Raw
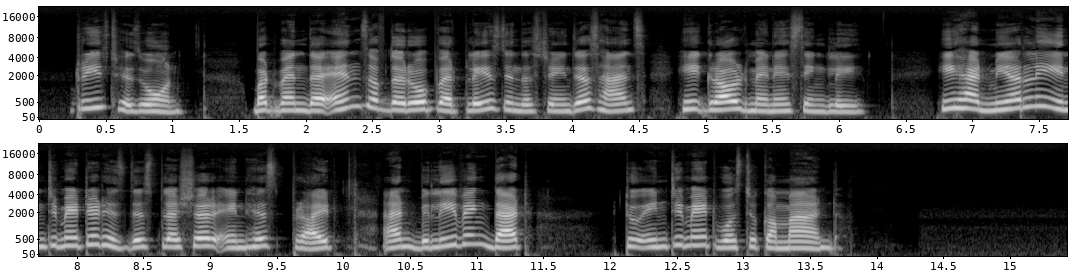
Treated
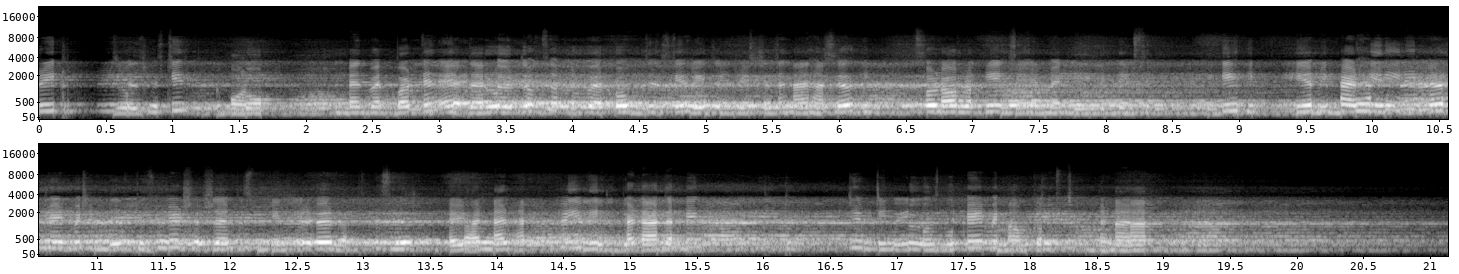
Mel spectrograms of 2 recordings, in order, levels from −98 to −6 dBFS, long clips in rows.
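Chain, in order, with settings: slices played last to first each 81 ms, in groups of 5; high-pass 97 Hz; bass shelf 160 Hz -5 dB; tape speed -27%; distance through air 120 m; small resonant body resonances 390/1300 Hz, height 14 dB, ringing for 35 ms; on a send: echo that smears into a reverb 588 ms, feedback 52%, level -6 dB; on the sum: plate-style reverb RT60 0.95 s, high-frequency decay 0.95×, DRR 9.5 dB

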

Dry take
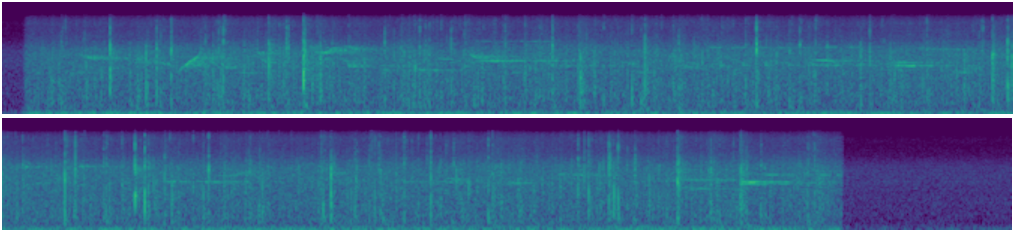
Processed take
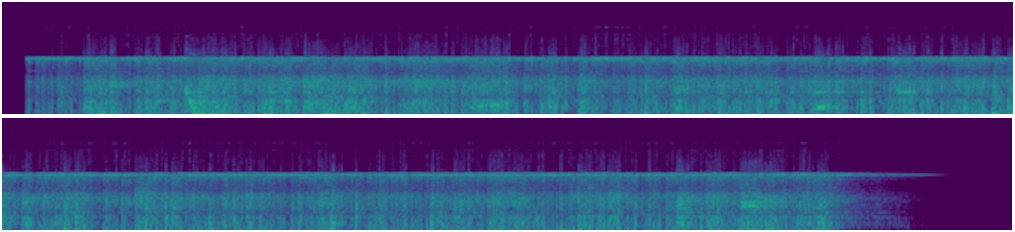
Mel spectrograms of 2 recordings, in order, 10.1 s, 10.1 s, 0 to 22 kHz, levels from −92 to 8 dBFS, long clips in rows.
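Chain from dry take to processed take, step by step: in parallel at -2 dB: compression 4:1, threshold -43 dBFS, peak gain reduction 19.5 dB; on the sum: inharmonic resonator 76 Hz, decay 0.2 s, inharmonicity 0.002; Schmitt trigger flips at -38 dBFS; frequency inversion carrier 3.2 kHz; reverberation RT60 0.55 s, pre-delay 3 ms, DRR 2.5 dB; saturation -27 dBFS, distortion -20 dB; reverse; upward compressor, threshold -50 dBFS; reverse

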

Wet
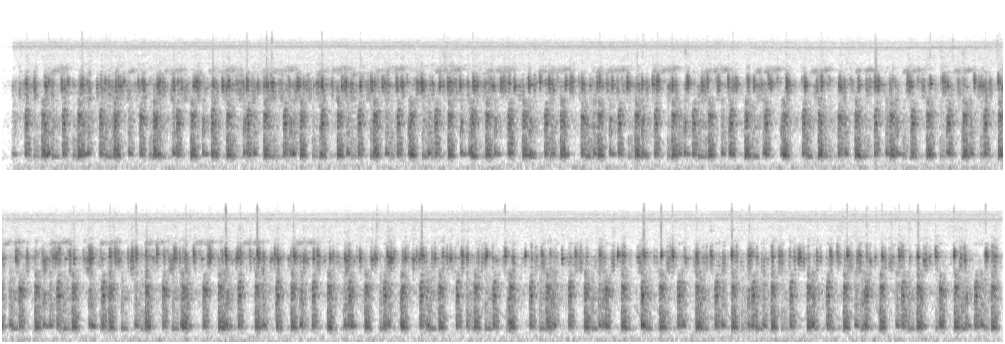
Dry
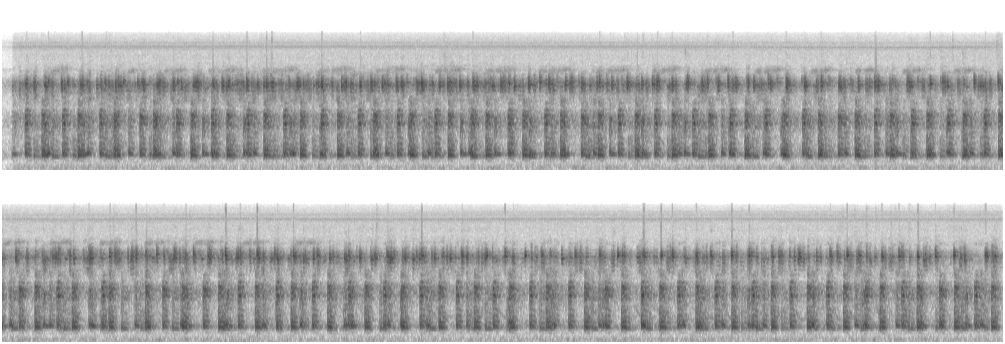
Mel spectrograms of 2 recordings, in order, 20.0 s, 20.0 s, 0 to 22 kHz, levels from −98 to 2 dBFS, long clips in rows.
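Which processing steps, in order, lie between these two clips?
expander on every frequency bin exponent 1.5; trim -5 dB

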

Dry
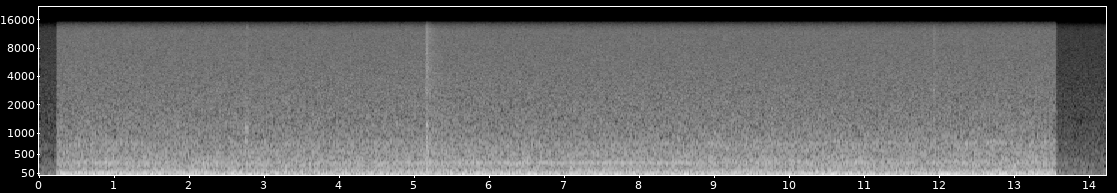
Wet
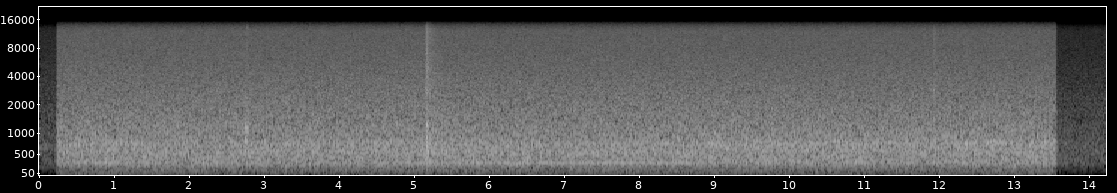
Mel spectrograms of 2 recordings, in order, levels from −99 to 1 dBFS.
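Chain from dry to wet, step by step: high-pass 530 Hz 12 dB/octave; treble shelf 3.2 kHz -8 dB

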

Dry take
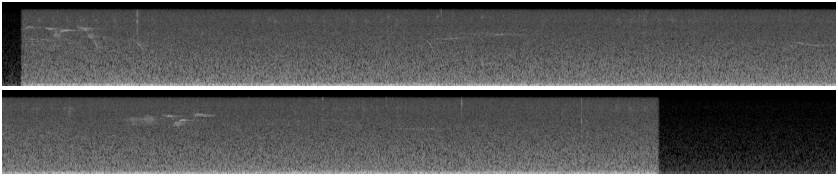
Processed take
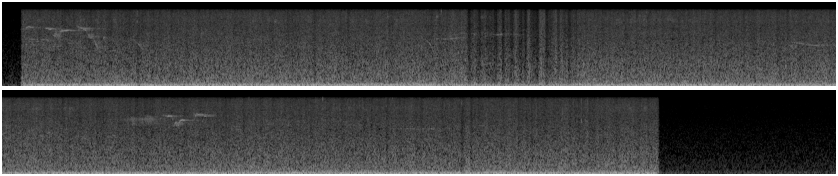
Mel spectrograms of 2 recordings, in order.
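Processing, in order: peak limiter -15 dBFS, peak gain reduction 9.5 dB; 4.56–5.75 s: compressor with a negative ratio -26 dBFS, ratio -0.5; trim -4.5 dB

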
